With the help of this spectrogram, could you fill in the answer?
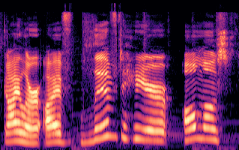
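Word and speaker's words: Schuyler: Phonetic Alphabet if I today I learned that Sher street is pronounced Skyler I've lived here almost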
